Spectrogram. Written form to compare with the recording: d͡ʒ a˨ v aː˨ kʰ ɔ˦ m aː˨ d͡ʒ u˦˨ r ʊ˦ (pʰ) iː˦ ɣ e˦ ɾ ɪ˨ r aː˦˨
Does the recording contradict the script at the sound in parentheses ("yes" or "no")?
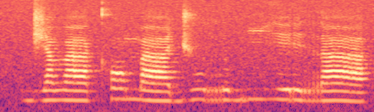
yes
